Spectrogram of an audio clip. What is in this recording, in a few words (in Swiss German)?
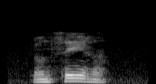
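"lancere", Alsatian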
